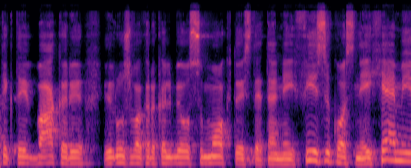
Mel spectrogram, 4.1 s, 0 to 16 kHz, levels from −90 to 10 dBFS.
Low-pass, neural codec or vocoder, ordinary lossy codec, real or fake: 14.4 kHz; none; AAC, 96 kbps; real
